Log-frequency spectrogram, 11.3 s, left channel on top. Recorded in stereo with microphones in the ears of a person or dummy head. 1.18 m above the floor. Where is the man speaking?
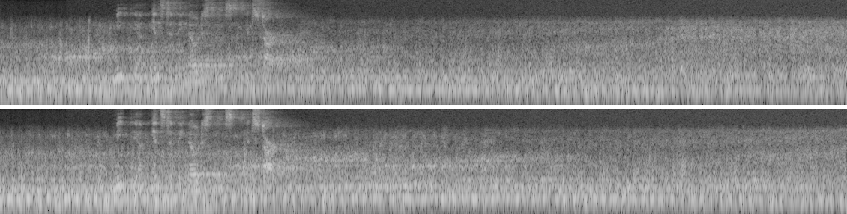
10° right (ahead or behind), 3 m.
